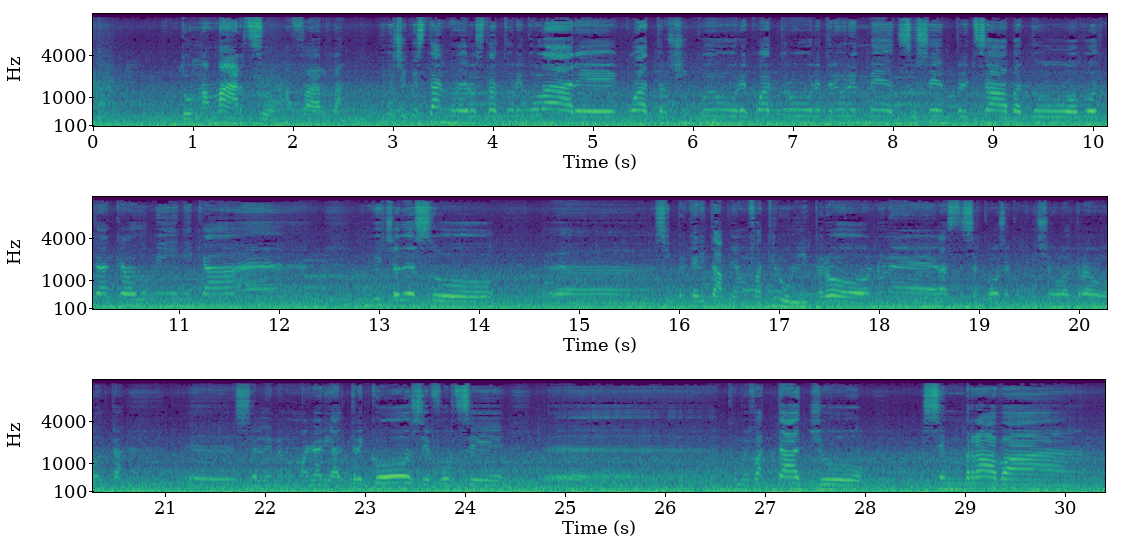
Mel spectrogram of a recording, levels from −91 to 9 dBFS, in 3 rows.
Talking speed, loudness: 110 wpm, -22 LUFS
